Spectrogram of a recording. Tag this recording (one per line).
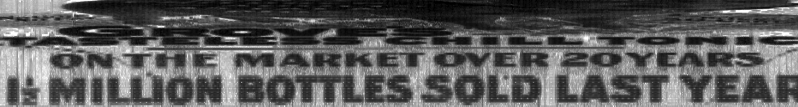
freaky
abstract
sound
strange
weird
effect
